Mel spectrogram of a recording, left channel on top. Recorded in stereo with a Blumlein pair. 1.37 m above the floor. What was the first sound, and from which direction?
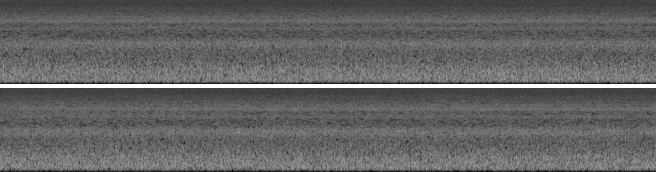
Only background noise.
